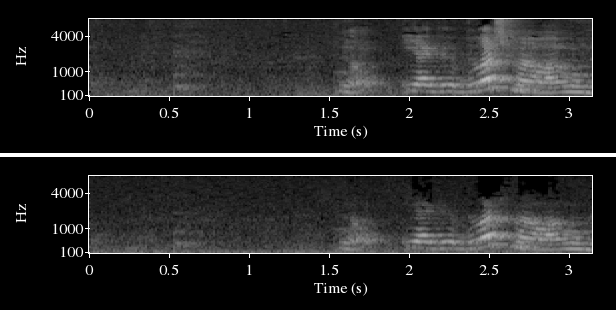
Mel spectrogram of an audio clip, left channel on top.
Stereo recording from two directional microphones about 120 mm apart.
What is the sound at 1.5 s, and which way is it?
A woman's voice, 60° left (ahead or behind).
